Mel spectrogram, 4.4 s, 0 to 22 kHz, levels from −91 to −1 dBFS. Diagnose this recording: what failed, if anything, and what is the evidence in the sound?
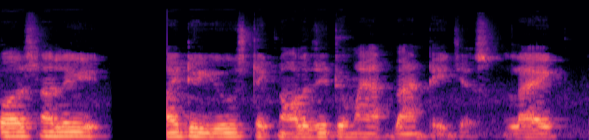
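The failure is at the playback stage: a clipped start after a pause. After a silence of about 0.38 s, the speech resumes at 1.14 s with its onset missing. Roughly 0.11 s is gone, up to 1.25 s, so the first sounds are swallowed and the speech starts abruptly out of nothing. The output device appears to drop into a low-power state during the gap and needs that time to wake before it passes audio again. The muted pause itself is normal. On a waveform, the envelope jumps from flat to full level with no rising attack. On a spectrogram, the energy begins with a hard vertical edge instead of building up.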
